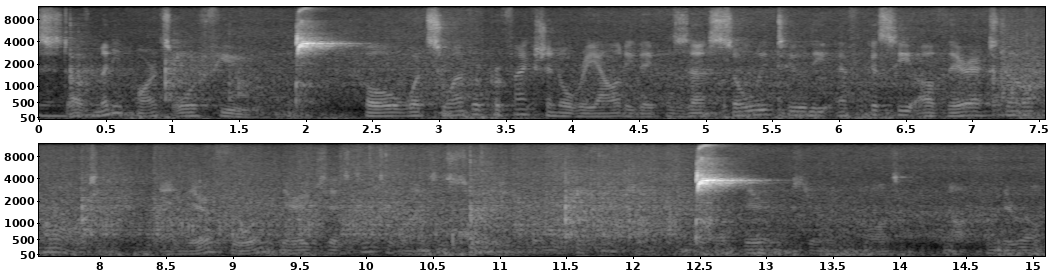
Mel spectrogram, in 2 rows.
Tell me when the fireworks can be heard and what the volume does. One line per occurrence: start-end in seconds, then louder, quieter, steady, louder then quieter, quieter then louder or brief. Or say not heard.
7.2-12.7 steady.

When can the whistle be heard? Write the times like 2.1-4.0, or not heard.
0.2-2.1, 7.2-8.2, 10.8-12.7.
